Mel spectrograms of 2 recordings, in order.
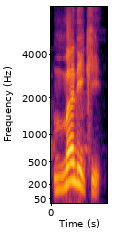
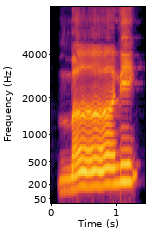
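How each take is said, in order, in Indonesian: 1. Vokal pertama pendek. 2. Vokal pertama panjang. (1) "dia ma dalam surah An-Nas tak panjang" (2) "Mali dibaca panjang"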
